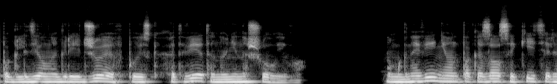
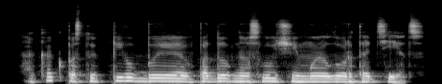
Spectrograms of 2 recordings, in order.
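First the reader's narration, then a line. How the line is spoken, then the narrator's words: Plain. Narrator (Russian): спросил он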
